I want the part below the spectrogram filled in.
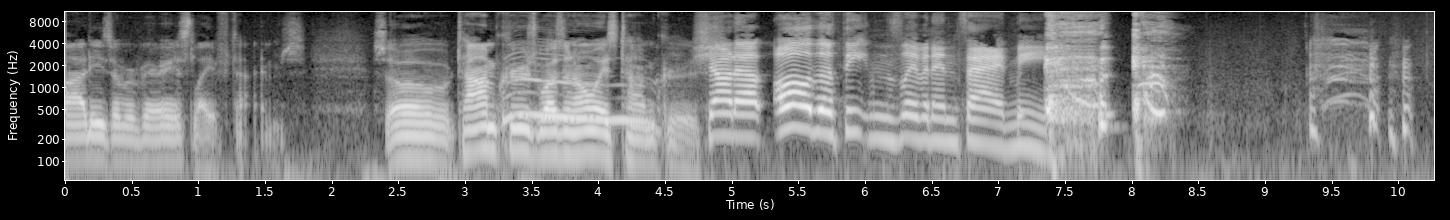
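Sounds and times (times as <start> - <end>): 
speech: 0.1 - 7.8
person coughing: 3.3 - 4.4, 7.4 - 8.4.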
